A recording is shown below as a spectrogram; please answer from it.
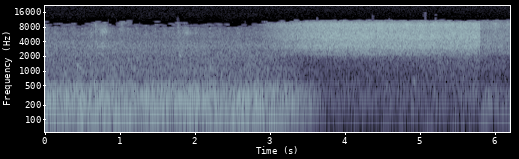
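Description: Low, steady running rumble of a streetcar heard from inside the car. About three and a half seconds in, the rumble stops and a steady high-pitched hiss is left.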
